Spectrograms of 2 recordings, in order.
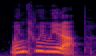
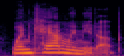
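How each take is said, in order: First: The word can is reduced and unstressed. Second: The word can is fully pronounced and stressed.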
